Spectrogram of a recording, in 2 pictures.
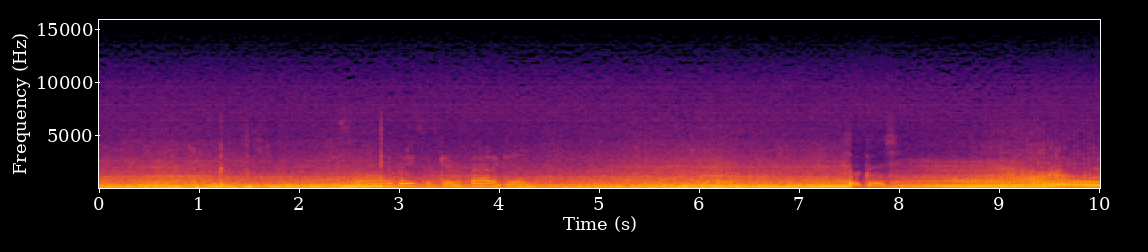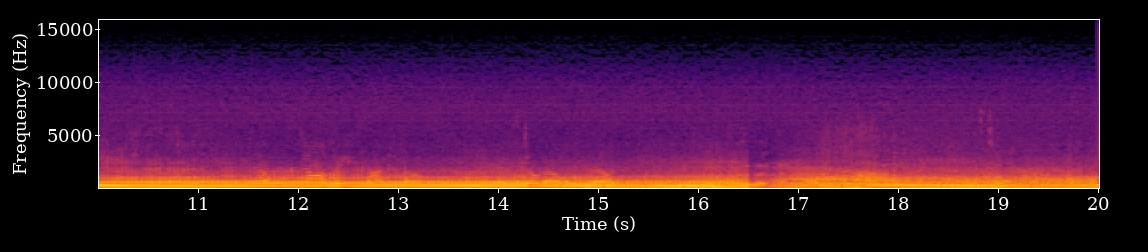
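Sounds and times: vehicle engine running: 0.0s - 20.0s.

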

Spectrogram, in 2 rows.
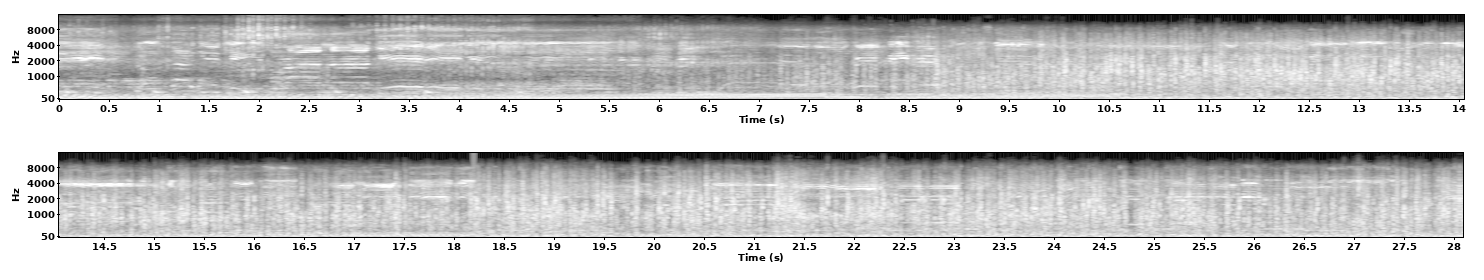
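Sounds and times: motorcycle engine accelerating: 0.0s - 28.0s
music: 0.0s - 28.0s
wind rush on microphone: 0.0s - 28.0s.

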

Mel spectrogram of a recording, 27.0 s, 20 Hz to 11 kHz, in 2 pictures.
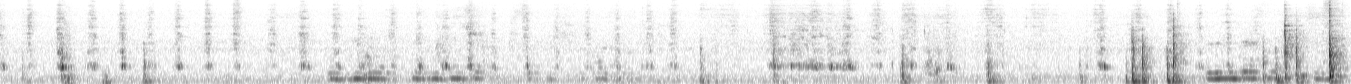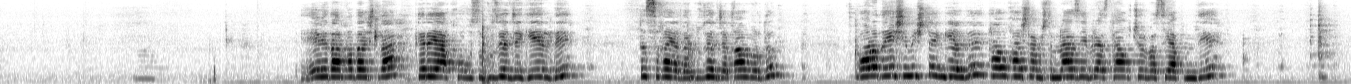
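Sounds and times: whisk scraping in a pan: 0.0s - 13.0s, 18.0s - 21.7s, 23.7s - 27.0s
whisk knocking against pan: 0.0s - 13.5s, 18.0s - 19.3s.

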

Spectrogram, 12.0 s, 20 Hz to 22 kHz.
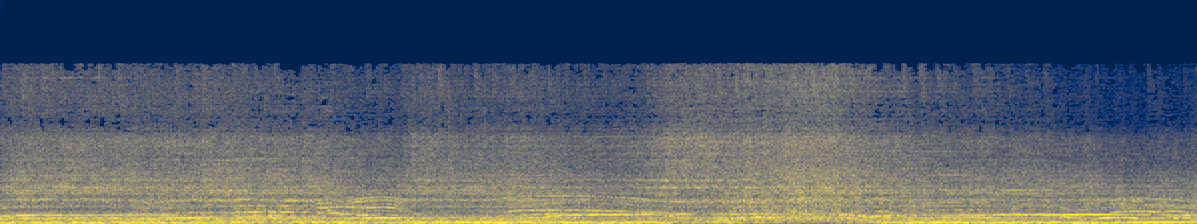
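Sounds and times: electric bass: 0.0s - 11.9s
electric guitar with bending notes: 0.0s - 11.9s.

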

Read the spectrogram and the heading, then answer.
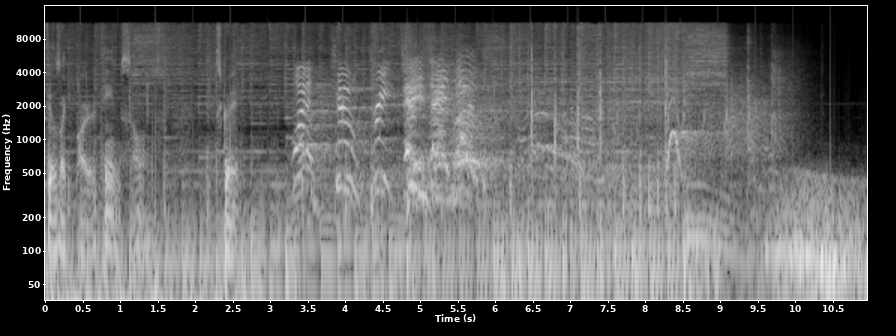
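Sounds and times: background music: 0.0s - 10.1s
group shouting a team cheer: 3.3s - 7.4s.

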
